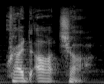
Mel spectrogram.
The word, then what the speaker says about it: Kradatye: and The Kradacha, spelt K-R-A-D-A-T-Y-E, but pronounced Kradacha, a true Australian Aboriginal skinwalker story by Illogical Musings.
